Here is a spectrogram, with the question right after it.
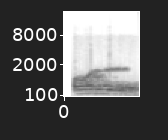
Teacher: huruf lamnya sukun tidak dipantulkan jangan diqalqalah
